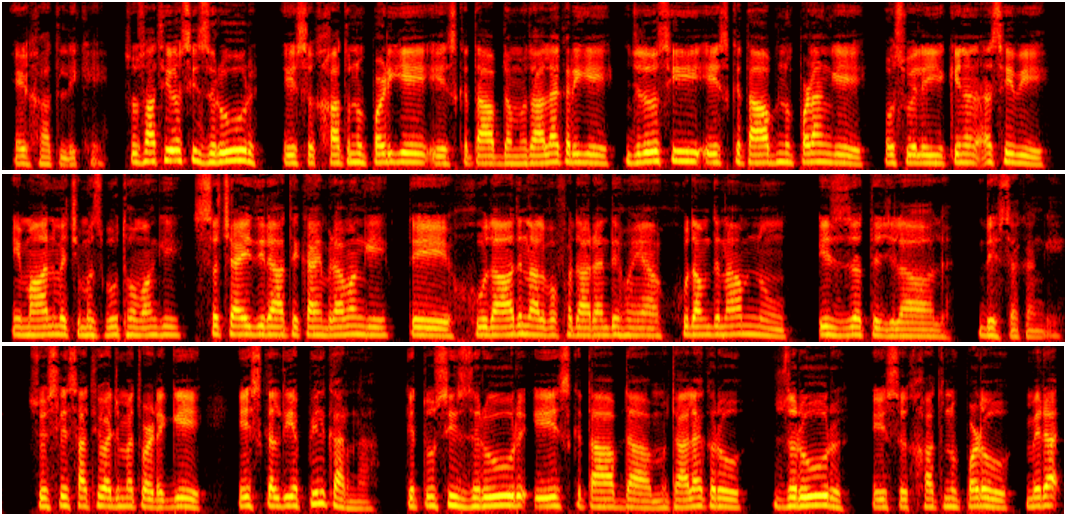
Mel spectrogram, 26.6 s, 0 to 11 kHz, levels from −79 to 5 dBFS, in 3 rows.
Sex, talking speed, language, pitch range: male, 185 wpm, Punjabi, 140-170 Hz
